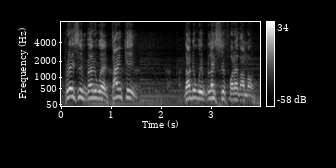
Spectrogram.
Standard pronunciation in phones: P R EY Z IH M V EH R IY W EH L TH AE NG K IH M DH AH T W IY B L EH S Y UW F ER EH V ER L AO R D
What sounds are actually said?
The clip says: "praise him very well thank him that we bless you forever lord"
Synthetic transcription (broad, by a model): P R EY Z IH M V EH R IY W EH L T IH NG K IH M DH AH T W IY B L EH S Y UW F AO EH V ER L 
